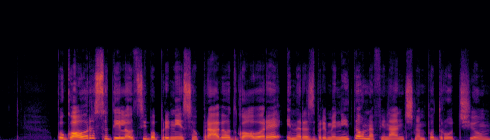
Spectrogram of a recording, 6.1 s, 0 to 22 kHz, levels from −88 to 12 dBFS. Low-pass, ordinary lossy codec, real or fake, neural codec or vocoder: 14.4 kHz; none; fake; vocoder, 44.1 kHz, 128 mel bands, Pupu-Vocoder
